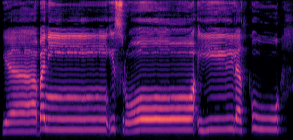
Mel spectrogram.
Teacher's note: لام کو آگے زال سے ملائیں گے · واؤ ساکن سے پہلے پیش آ رہی ہے، واؤ مدہ کریں گے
